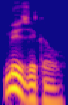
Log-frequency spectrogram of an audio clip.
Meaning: musical (stage performance)
- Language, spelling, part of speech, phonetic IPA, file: Russian, мюзикл, noun, [ˈmʲʉzʲɪkɫ], Ru-мюзикл.ogg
